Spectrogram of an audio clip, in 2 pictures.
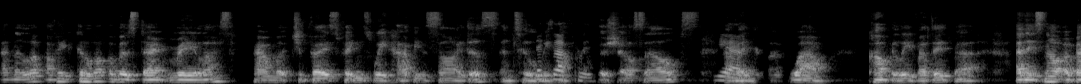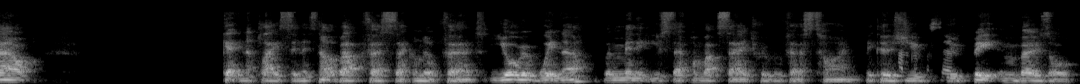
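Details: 56-year-old female bodybuilder with androgen-induced voice deepening (virilized voice) after taking large doses of anabolic steroids, including male steroids; she can no longer sing; also has chronic kidney disease and past liver damage.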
